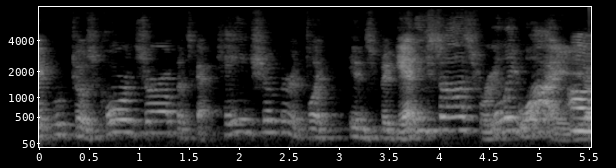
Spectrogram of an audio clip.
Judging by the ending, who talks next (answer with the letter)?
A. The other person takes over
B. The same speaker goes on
A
